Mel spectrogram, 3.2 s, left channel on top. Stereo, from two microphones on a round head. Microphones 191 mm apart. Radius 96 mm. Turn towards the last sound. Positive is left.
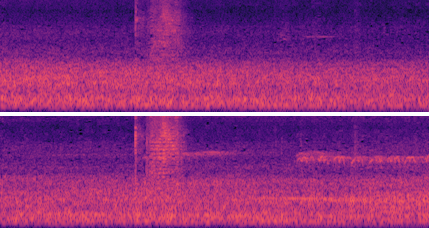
turn(degrees=-45)  # may be behind; listen again after turning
